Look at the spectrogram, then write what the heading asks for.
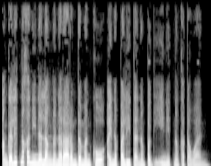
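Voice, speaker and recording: A woman's voice: medium pitch, fast talker, a little mellow, dry recording. Woman narrating a novel, very dry sound. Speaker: audiobook narrator. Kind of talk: scripted first-person romance novel narration.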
